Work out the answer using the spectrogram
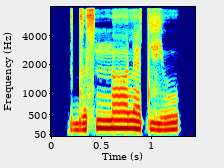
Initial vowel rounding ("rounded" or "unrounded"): unrounded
